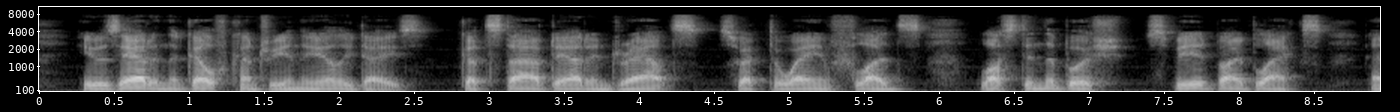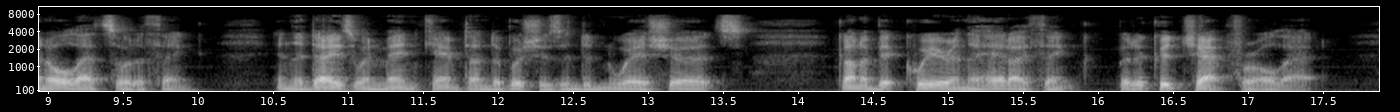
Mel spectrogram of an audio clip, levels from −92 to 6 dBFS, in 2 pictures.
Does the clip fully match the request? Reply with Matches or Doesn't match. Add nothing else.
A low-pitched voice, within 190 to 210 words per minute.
Matches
